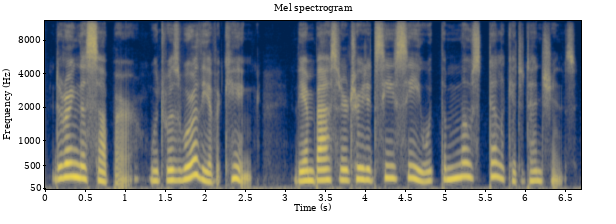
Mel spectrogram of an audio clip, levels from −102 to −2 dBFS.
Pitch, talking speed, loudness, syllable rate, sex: 220 Hz, 170 wpm, -19 LUFS, 5.4 syllables/s, female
